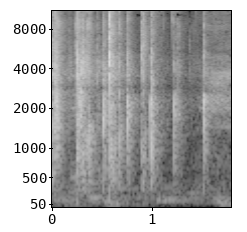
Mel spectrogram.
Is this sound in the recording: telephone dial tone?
no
